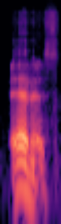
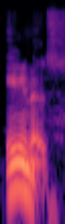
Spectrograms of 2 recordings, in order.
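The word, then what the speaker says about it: Ennis: in in Montana was called Enis. E N I S. And my mom kept calling it Enus.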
